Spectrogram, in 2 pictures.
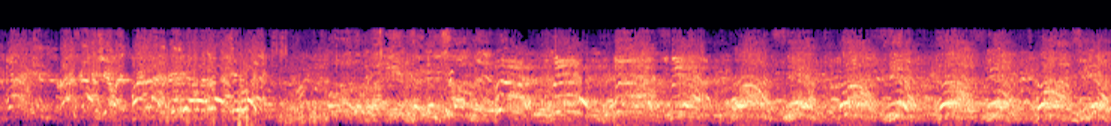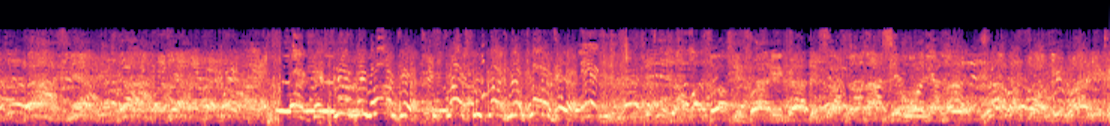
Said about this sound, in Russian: Давайте послушаем фрагмент вашего видеорепортажа, который есть на YouTube, и послушаем, что кричали участники этого марша.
